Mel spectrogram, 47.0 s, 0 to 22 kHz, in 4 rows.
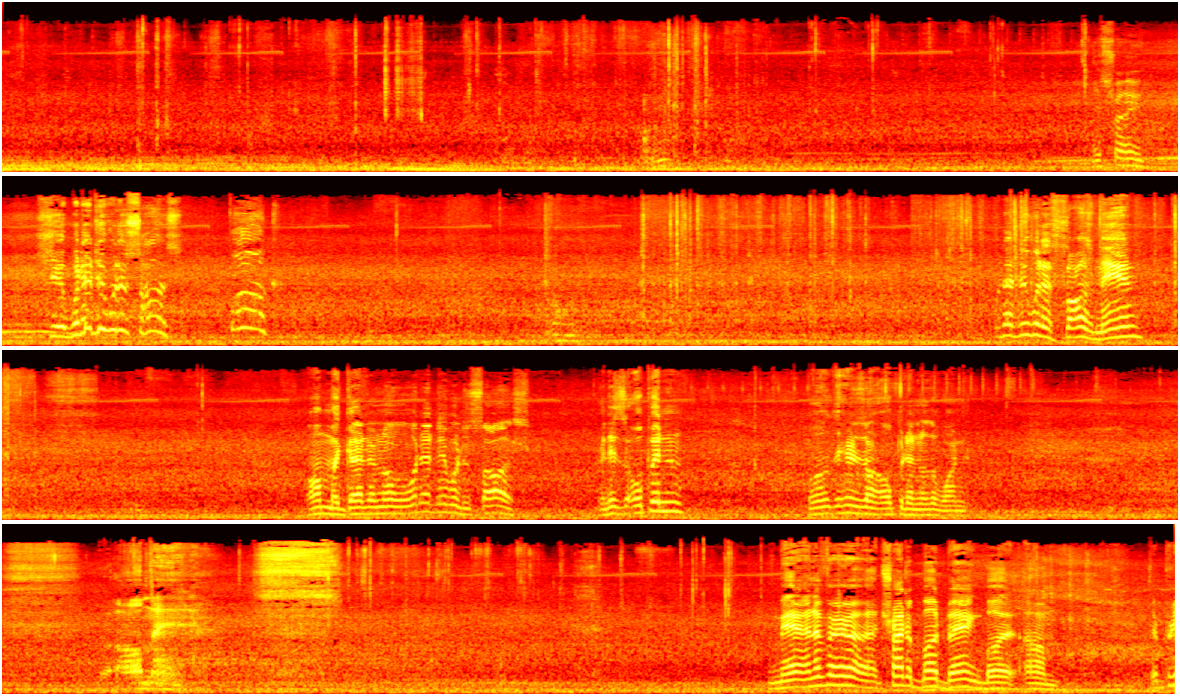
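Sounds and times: faint crinkling and ticks: 18.0s - 24.3s, 38.5s - 43.0s.

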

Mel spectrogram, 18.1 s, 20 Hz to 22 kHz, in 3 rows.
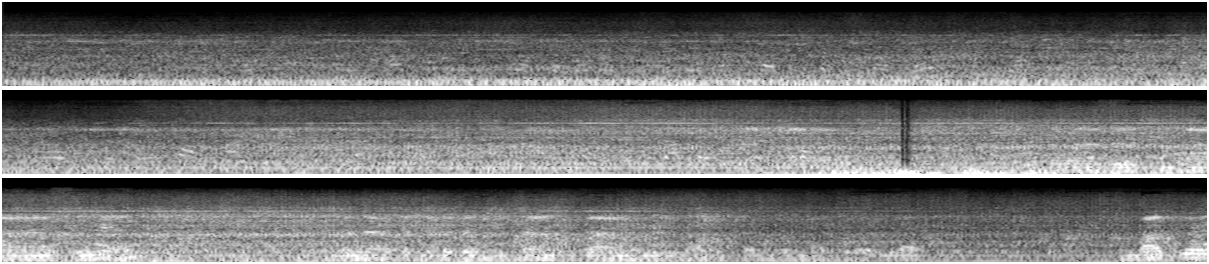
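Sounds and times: low mechanical hum: 0.0s - 18.0s
people talking: 0.0s - 18.0s.

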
